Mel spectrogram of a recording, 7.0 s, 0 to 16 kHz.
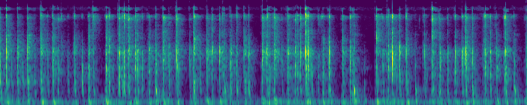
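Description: Fingertips type rapidly on a white Keydous NJ80 mechanical keyboard with PBT plastic keycaps. Dense, short key taps combine a deep thock with bright clacks that stop dead. The steady typing pauses briefly around 3.5 and 5 seconds.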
